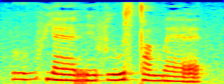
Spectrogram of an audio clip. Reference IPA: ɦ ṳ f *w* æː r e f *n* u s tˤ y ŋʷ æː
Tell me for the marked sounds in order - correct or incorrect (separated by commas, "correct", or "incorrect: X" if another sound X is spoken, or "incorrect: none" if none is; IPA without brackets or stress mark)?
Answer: incorrect: j, incorrect: l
